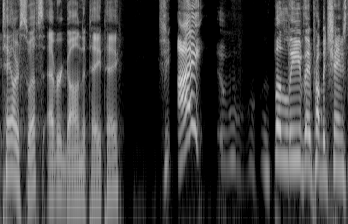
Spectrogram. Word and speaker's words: Tay-Tay: it's not Tay-Tay, it's Tie-Tie or something. Like, sorry, I don't know things. All right. Sorry, I don't know it's facts. It's spelled T-A-Y-T-A-Y. Okay, that's Tay-Tay. T-A-Y, that is Tay-Tay. That's Tay-Tay. Yeah, take that up with Taylor Swift.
